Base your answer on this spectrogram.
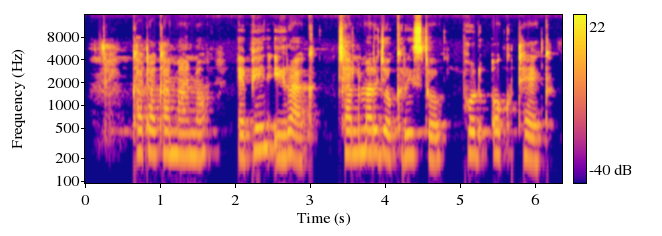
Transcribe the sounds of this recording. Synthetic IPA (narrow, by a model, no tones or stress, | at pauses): kʰatakamanɔ | epɪɲiɾak | t͡ʃalmard͡ʒɔkɾistɔ | pʰodɔktʰɛk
